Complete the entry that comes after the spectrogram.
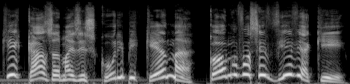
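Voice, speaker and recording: A woman's voice: high-pitched, huge pitch swings, moderate pace, faint music behind. A woman with a Brazilian accent voicing a boastful, disdainful male city mouse in a children's cartoon fable. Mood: snobbish, boastful.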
